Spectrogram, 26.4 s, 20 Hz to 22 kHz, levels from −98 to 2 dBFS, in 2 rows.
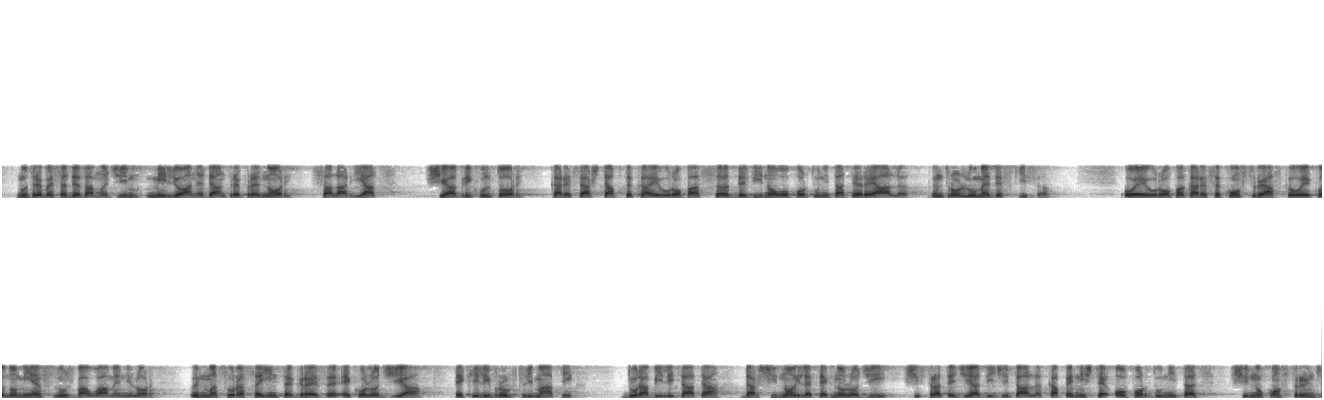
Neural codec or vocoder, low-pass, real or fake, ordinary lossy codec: none; 3.6 kHz; real; none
